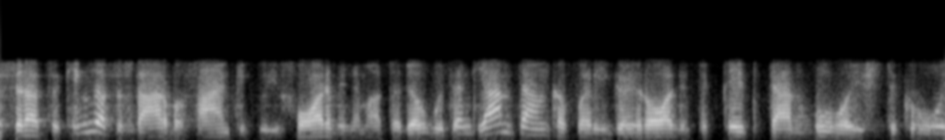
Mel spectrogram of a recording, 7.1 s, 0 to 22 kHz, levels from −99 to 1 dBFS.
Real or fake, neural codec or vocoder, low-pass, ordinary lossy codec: fake; codec, 16 kHz, 1.1 kbps, Voila-Tokenizer; 3.6 kHz; Opus, 16 kbps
